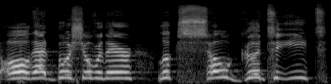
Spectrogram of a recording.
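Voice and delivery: high, slow bleating sheep voice; wandering sheep. Acted. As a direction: play a greedy sheep eyeing a bush. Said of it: "They look over there and they say".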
